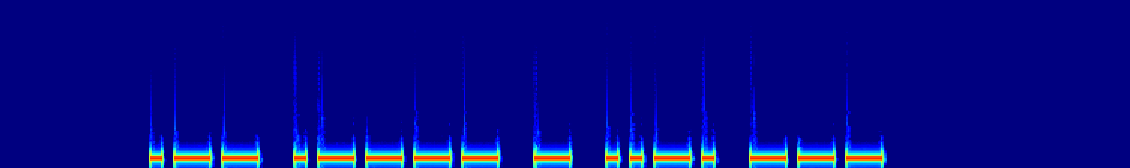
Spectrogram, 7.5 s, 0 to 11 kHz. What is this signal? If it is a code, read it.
Morse code, heard as a keyed tone, about 15 wpm, 700 Hz. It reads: W1TFO
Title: USA Call Signs - 5 Characters - Repeated 2x - 15wpm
